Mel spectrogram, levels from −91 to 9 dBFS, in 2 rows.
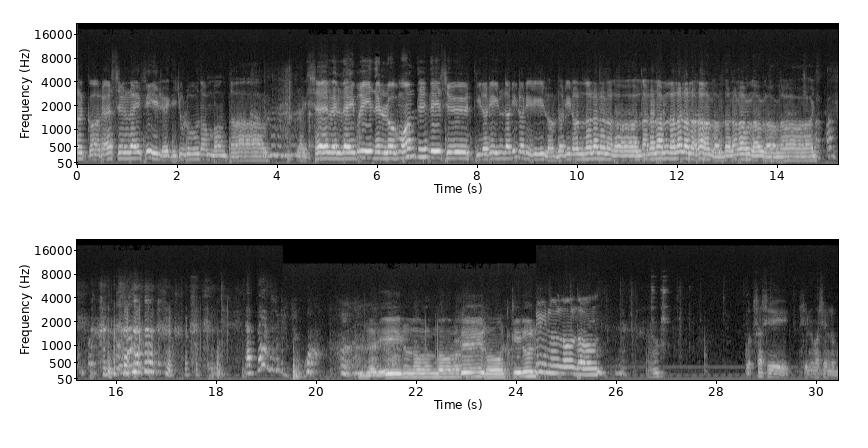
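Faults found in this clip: Section at the wrong speed, 19.32 to 24.39 s: audio drops to 0.583x, pitch sinking about ten semitones, so everything turns deep and dragging. Likely an edit or playback stage running that stretch against the wrong clock, speed and pitch shifting together.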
